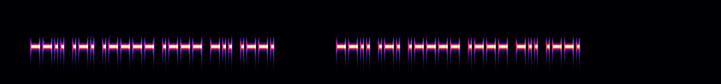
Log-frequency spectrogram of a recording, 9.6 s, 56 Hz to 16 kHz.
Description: Morse code, heard as a keyed tone, about 32 wpm, 700 Hz. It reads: ZR1JDP ZR1JDP
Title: DXCC-100 Call Signs - 6 Characters - Repeated 2x - 30wpm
